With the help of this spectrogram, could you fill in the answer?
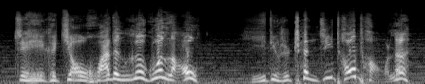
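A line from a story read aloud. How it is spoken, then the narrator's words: Through gritted teeth. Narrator (Chinese): 李斯中校也咬牙切齿地说道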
